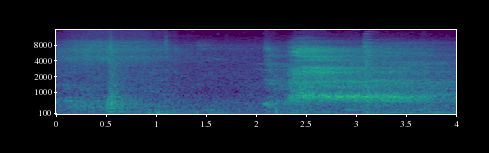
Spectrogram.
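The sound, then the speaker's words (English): People take a deep breath in together, a soft airy rush that swells in the second half and holds steady, with a few fainter breaths before it. “So, everyone take a deep breath in.”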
